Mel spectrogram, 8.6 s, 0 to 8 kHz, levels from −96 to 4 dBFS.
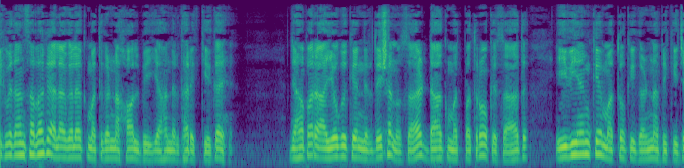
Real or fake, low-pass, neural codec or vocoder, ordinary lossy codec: real; 7.2 kHz; none; AAC, 48 kbps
